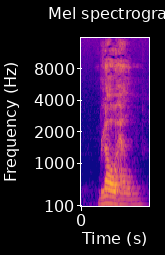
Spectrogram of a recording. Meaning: blue helmet (soldier or civilian employee of a UN peacekeeping mission)
- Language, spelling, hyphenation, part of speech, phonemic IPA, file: Dutch, blauwhelm, blauw‧helm, noun, /ˈblɑu̯.ɦɛlm/, Nl-blauwhelm.ogg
